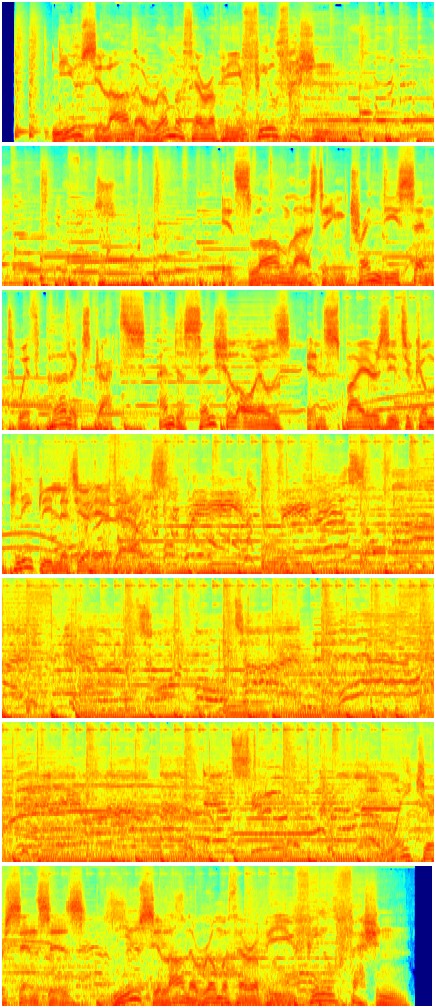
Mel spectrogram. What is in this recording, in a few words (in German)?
englisch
